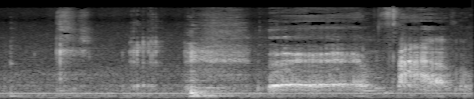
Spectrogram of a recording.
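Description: A man making drawn-out nonverbal vocal sounds, not words: a sudden one about two seconds in, a longer held one a second later, and another near the end.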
